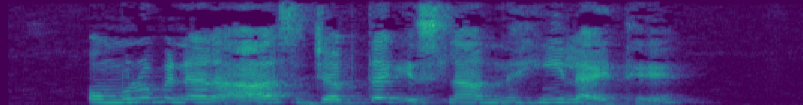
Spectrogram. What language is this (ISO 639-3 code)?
urd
